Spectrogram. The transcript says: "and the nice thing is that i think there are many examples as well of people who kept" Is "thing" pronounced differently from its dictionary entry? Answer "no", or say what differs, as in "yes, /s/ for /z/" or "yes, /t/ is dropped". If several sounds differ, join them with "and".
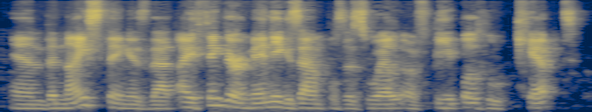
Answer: no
